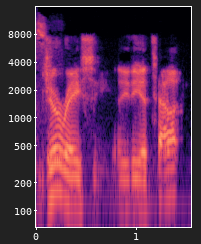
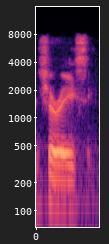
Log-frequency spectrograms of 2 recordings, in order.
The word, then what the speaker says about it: Geraci: Is it Drew Geraci? It's Geraci. The Italian pronunciation, Geraci.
